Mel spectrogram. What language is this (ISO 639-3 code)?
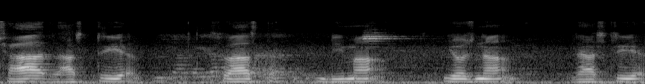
snd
